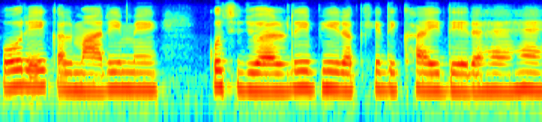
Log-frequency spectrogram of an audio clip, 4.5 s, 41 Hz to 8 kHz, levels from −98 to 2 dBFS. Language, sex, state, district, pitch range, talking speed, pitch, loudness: Hindi, female, Jharkhand, Deoghar, 170-180 Hz, 160 wpm, 175 Hz, -17 LUFS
